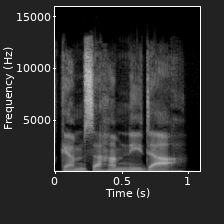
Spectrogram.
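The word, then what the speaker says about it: 감사합니다: Even though that third syllable is written with a P sound, when you speak it naturally, it completely blends into an M sound.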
